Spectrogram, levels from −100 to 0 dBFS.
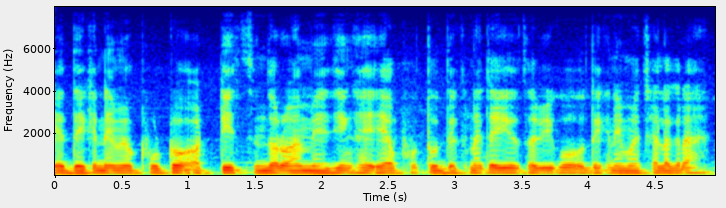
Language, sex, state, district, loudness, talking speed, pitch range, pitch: Hindi, male, Bihar, Katihar, -17 LUFS, 240 wpm, 110-115 Hz, 115 Hz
